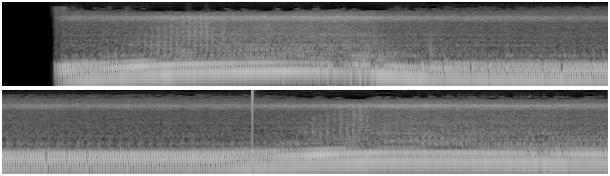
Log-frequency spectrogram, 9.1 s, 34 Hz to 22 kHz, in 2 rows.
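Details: Mitsubishi Evo 8 engine revs and settles with a heavy low rumble and dull knock: rod knock from a spun bearing on cylinder #3, with lots of metal shavings found in the oil filter.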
